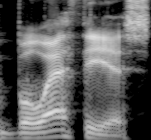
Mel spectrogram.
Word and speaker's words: Boethius: An Introduction to Greco-Roman Classics from Homer to Boethius.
